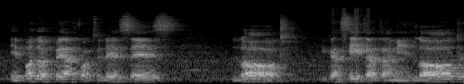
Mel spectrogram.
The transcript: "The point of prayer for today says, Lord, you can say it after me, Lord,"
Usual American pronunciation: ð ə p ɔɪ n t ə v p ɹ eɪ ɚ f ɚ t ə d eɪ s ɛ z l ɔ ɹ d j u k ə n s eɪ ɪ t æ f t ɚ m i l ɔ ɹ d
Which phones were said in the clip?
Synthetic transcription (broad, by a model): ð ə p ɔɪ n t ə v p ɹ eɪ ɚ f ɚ t ə d eɪ s ɛ z l ɔ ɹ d j u k ə n s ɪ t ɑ t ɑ m i l ɔ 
